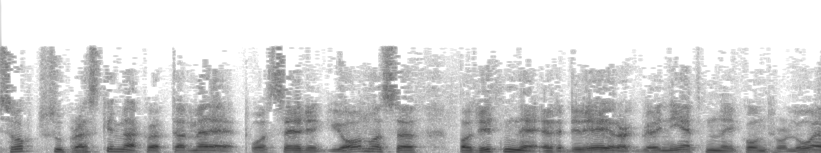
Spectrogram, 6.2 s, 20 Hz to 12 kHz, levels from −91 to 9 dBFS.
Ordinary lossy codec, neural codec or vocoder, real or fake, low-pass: MP3, 32 kbps; codec, 16 kHz in and 24 kHz out, 0.6 kbps, FocalCodec, streaming, 4096 codes; fake; 10.8 kHz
